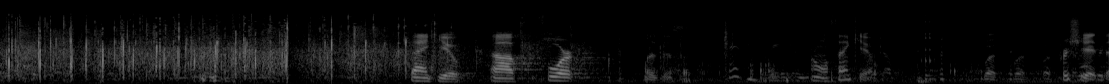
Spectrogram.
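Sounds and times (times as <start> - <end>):
audience applause: 0.0 - 4.8
speech: 4.1 - 8.9, 9.8 - 11.0.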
